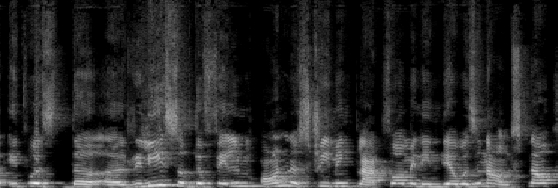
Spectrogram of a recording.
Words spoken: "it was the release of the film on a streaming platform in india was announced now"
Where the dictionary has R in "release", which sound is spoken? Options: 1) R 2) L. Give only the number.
1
